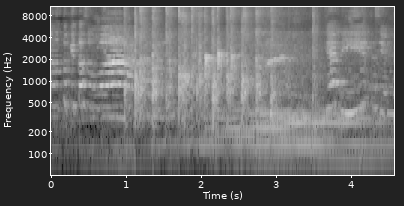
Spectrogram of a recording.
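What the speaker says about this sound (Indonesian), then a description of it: "Tepuk tangan untuk kita semua" Primary school children in a classroom clapping their hands together, a run of sharp overlapping claps with children's voices chattering over them, close and lively.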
